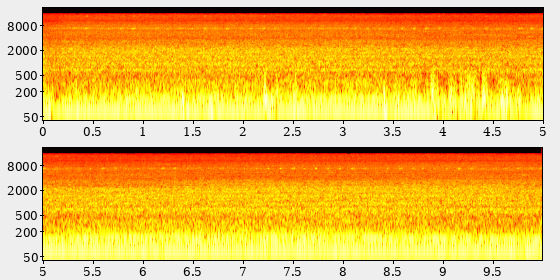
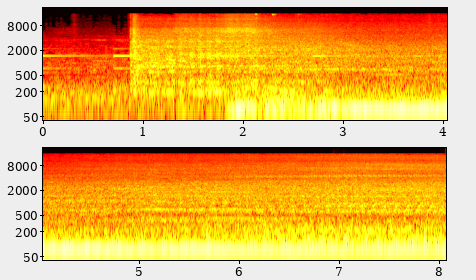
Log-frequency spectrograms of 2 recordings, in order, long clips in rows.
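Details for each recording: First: 1997 Mercury Mountaineer 5.0L V8 idling fully cold with a fast, faint high chirp near the belts from worn, dry camshaft synchronizer bushings; fix is oiling the bushing via the removed cam sensor. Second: 1997 Mercury Mountaineer 5.0L V8 after oiling the worn, dry camshaft synchronizer bushing to cure a belt-area chirp: cranks, fires and settles into a smooth quiet idle with no chirp or squeal.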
